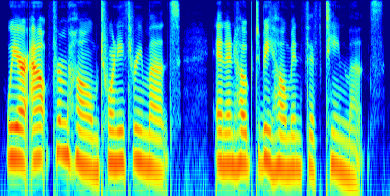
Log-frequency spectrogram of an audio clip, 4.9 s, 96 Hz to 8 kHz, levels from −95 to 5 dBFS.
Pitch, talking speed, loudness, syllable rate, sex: 195 Hz, 210 wpm, -20 LUFS, 4.7 syllables/s, female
